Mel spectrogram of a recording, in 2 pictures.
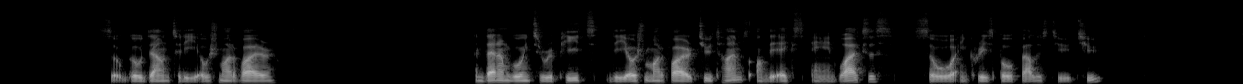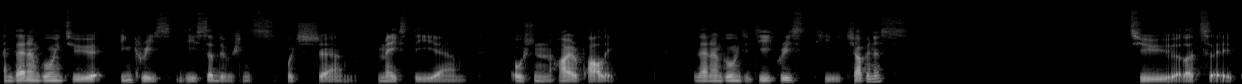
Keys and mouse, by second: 4.7-10.1 drag, 12.9-20.1 drag, 22.1 BackSpace.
